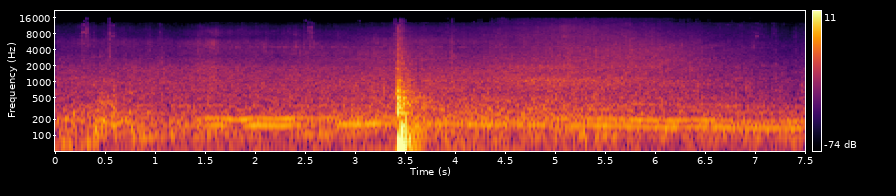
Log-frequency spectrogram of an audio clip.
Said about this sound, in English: She stares at a combination KFC, Pizza Hut, and Taco Bell and shakes her head as she drives past. Mavis parks her car in front of Woody's Village Saloon and walks toward the entrance.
